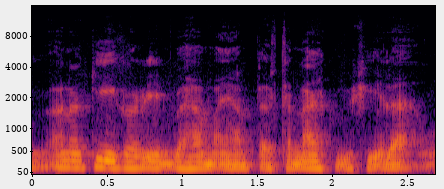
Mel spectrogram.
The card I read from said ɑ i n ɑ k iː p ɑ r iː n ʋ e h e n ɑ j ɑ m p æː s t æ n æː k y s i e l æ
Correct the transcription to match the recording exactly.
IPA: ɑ i n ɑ k iː k ɑ r iː n ʋ æ h æ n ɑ j ɑ m p æː s t æ n æ k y s i e l æ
